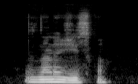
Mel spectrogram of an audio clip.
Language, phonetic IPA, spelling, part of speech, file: Polish, [ˌznalɛˈʑiskɔ], znalezisko, noun, LL-Q809 (pol)-znalezisko.wav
